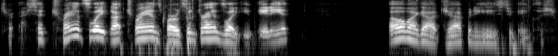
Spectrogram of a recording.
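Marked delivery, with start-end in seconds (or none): none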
